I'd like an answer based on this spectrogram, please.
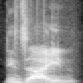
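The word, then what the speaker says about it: design: चा उच्चार होतोय तसेच डिझाईन डिझाईन पण तुम्ही बघा तिथे जी एन आहे पण आपण जी चा उच्चार नाही करत आहे रिझाईन इथे सुद्धा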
